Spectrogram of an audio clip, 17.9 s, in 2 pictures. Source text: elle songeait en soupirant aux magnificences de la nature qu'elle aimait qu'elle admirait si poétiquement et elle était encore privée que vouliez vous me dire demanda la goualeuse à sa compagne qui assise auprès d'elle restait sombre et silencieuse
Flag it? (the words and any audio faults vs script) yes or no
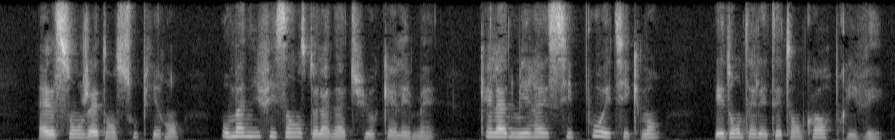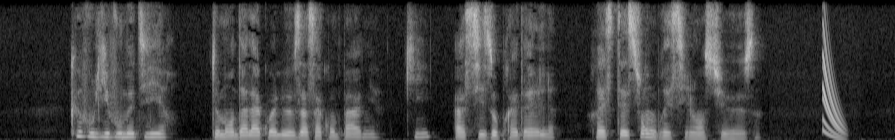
yes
